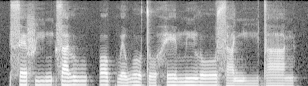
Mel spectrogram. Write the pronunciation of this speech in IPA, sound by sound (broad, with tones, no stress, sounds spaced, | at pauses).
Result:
s ɛ˦ f iː˦ ŋ t͡s a˦ l u˦ | ɔ˦ kʷ ɛ˨ w o˦˨ t o˨ h e˦ m ĩ˦ l oː˦ s a˨ ɲ iː˨ d aː˦ ŋ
